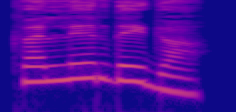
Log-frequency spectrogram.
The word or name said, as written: ಕಲ್ಲೆರ್ದೆಗ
